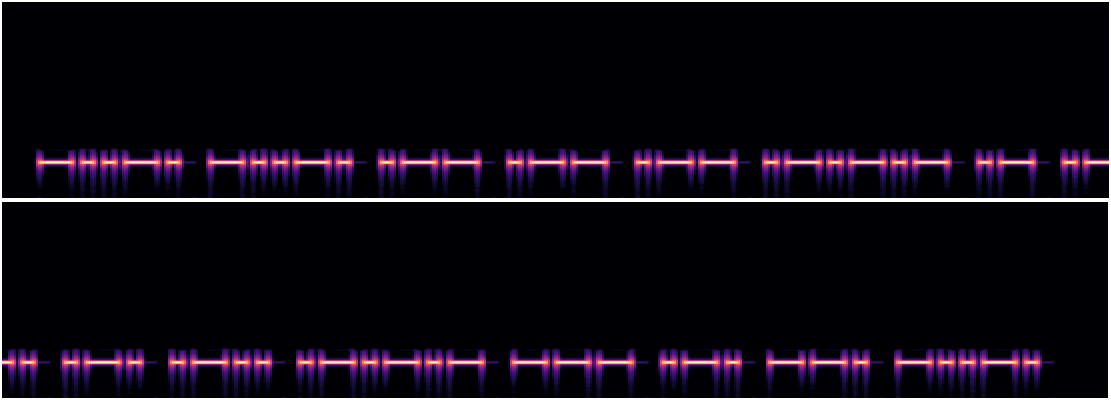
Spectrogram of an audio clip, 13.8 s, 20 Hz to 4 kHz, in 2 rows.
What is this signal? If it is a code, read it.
Morse code, heard as a keyed tone, about 18 wpm, 750 Hz. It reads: //WWW.ARRL.ORG/
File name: Morse / 18WPM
